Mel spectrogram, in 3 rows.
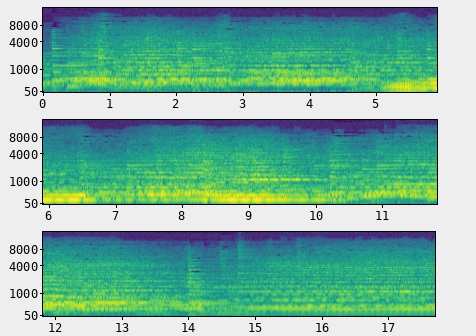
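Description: A Mandarin pop song from an album that won Best Album at Taiwan's 6th Golden Melody Awards, a female singer holding long, sustained notes over a full, steady band arrangement, loud and continuous throughout, with a brief dip in intensity near the end.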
